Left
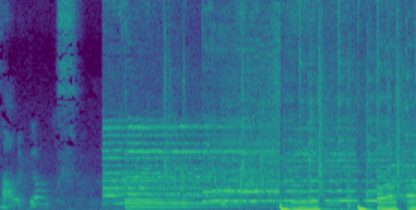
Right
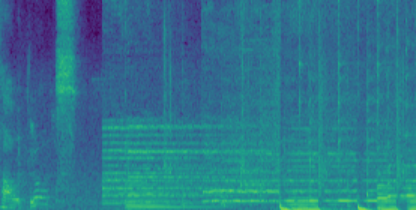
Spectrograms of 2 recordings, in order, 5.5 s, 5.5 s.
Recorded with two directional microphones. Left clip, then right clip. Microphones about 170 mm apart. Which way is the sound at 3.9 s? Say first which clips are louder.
Right 1 dB; centre (ahead or behind).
